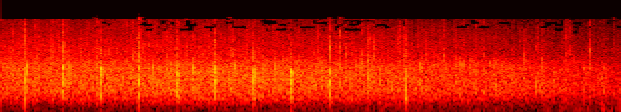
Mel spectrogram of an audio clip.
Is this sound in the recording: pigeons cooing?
no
